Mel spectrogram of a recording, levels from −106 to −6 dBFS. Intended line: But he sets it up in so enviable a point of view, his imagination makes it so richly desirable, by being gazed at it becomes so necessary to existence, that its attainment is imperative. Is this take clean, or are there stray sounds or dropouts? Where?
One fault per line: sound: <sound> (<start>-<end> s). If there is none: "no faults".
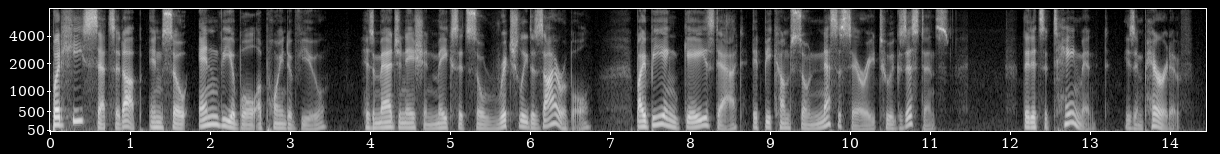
no faults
